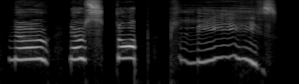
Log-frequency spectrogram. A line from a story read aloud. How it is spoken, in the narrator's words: the bear whined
